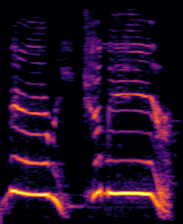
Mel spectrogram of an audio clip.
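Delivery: put-on shrill calling voice of an older lady; high-pitched older lady calling. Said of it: "Just like that".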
